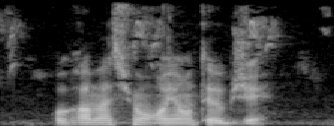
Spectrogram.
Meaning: object-oriented programming
- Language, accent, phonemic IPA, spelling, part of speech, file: French, France, /pʁɔ.ɡʁa.ma.sjɔ̃ ɔ.ʁjɑ̃.te ɔb.ʒɛ/, programmation orientée objet, noun, LL-Q150 (fra)-programmation orientée objet.wav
